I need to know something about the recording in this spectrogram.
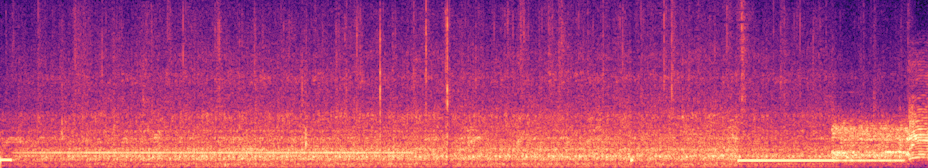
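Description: Flames roar from a burning roof.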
